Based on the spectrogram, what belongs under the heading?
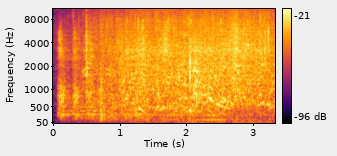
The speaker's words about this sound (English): A local public swimming pool filled with kids diving, pushing, splashing each other in the cool turquoise blue water this hot summer day will soon be empty.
